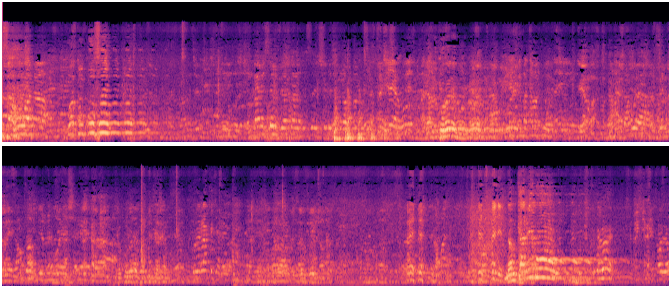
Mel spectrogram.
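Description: A crowd of men talk and chatter close by.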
